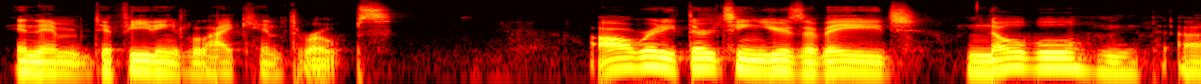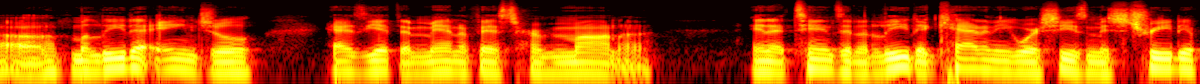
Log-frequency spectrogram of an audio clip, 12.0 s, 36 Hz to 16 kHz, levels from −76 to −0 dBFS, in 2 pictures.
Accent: American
